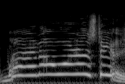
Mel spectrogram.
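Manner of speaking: squeaky reluctant chat voice; high-pitched whiny viewer. Retold or imitated. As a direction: whine it up high like a viewer wanting out. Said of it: "I know you're all like".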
